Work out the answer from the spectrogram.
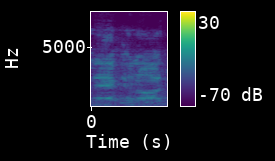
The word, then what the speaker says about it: Mackinac: it's a Mackinac Trail which is on the east side of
